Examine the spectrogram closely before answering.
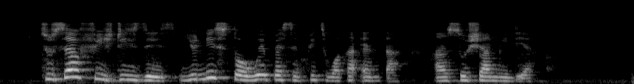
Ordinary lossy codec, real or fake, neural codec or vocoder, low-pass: none; real; none; 7.2 kHz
